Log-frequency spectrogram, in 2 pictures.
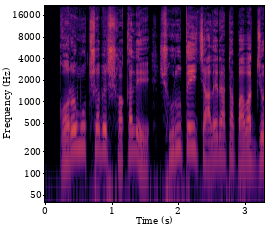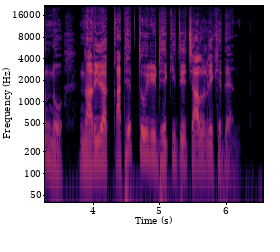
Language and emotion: Bengali, neutral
